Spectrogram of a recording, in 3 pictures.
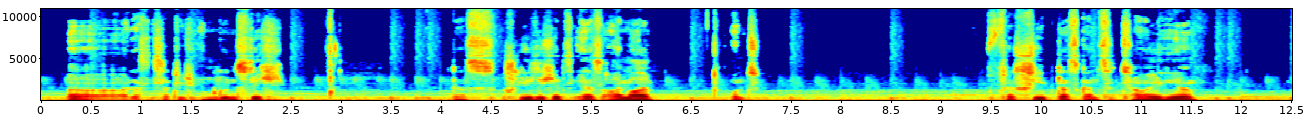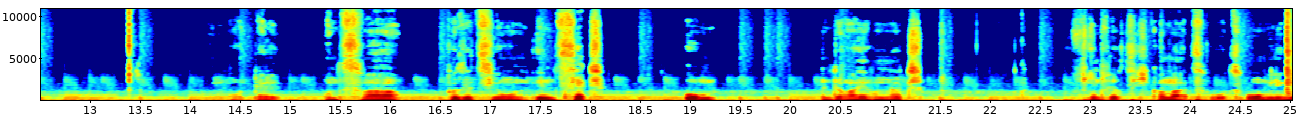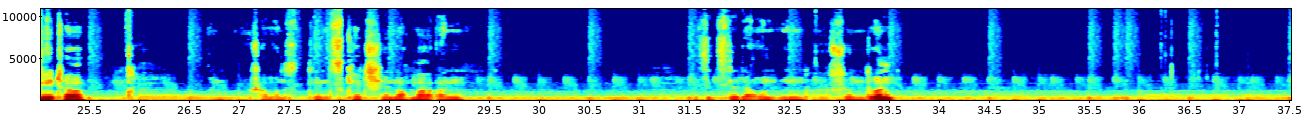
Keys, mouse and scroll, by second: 5.5 click, 7.2-7.5 scroll down 2, 11.1 click, 14.4 click, 18.7 click, 20.3 click, 21.8 KP_3, 23.2 KP_4, 23.7 KP_4, 23.7 KP_Decimal, 24.3 KP_2, 25.2 KP_Enter, 28.0 click, 29.1 scroll down 1, 29.5 scroll up 1, 30.2 scroll up 1, 30.8 scroll up 2, 31.3-32.3 middle drag, 32.4 shift+middle click, 33.4-33.8 shift+scroll down 3, 34.0-35.0 middle drag, 35.2-35.8 scroll up 2, 35.9-36.2 scroll up 2, 36.6-37.5 shift+middle drag.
